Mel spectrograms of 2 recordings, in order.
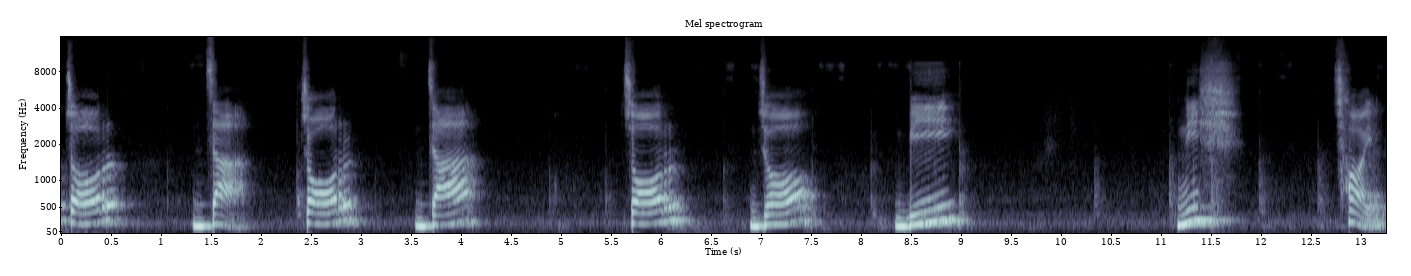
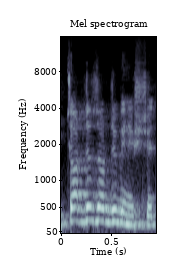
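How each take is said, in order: First: "চর, যা, চর, যা, চর, জ, বি, নিশ, ছয়" with a pause after each syllable. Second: Said in the usual way. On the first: Shown as a demonstration. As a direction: spell out "চর, যা, চর, জ, বি, নিশ, ছয়" slowly, one held beat at a time. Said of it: "যতগুলো vowel পাবা ততগুলো অক্ষর". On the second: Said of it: "আমরা এই শব্দটাকে বাংলিশে যদি লিখি".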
